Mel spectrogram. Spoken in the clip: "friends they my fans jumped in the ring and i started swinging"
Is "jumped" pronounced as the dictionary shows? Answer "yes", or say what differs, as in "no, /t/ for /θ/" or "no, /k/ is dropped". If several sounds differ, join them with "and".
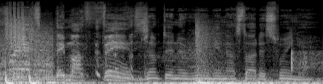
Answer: yes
